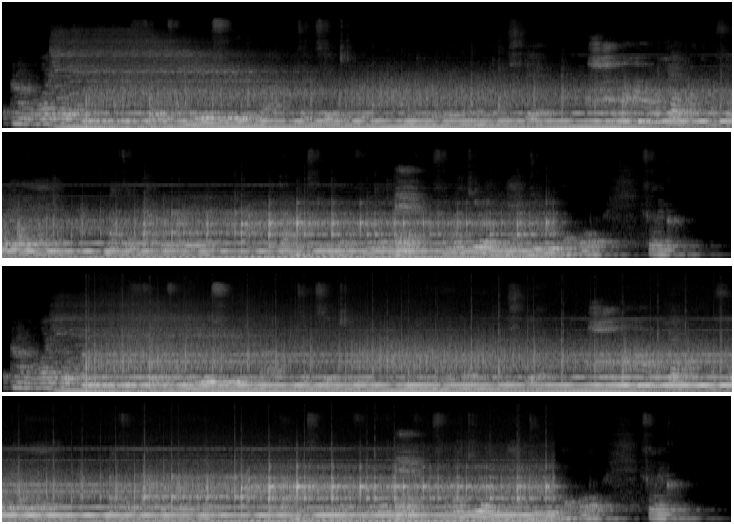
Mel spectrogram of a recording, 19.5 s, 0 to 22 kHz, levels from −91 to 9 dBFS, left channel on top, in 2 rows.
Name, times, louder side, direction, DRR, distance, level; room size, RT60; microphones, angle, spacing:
voice 1, 0.1-1.1 1.9-7.3 8.8-9.2 9.6-10.6 11.1-12.6 13.4-18.6, equal, 25° right, -7 dB, 4.1 m, -35 dB
sound 1, 0.6-9.7, equal, 40° left, 4.5 m, -36 dB
sound 2, 1.0-17.1, right 5 dB, 65° right, 0.6 m, -30 dB
voice 2, 7.8-10.3 15.0-15.3, equal, ahead, -3 dB, 1.5 m, -34 dB
17.5 x 7.3 x 3.8 m, 0.78 s
head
